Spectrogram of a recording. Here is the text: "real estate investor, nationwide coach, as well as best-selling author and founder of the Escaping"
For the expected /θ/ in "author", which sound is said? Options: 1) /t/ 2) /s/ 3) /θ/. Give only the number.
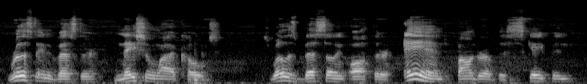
3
